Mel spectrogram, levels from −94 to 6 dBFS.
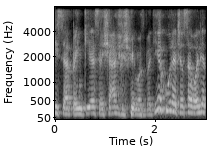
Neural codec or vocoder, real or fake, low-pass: none; real; 7.2 kHz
